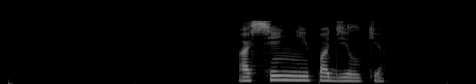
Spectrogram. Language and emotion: Russian, neutral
